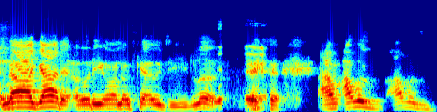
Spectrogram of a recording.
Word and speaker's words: Okojie: All right, my first and last name is Odion Okojie.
